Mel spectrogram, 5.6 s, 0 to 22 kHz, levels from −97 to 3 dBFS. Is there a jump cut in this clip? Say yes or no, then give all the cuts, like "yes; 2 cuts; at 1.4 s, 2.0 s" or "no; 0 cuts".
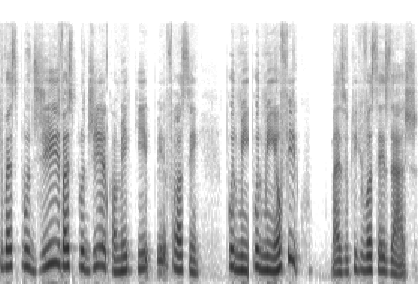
yes; 3 cuts; at 1.4 s, 3.3 s, 4.3 s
